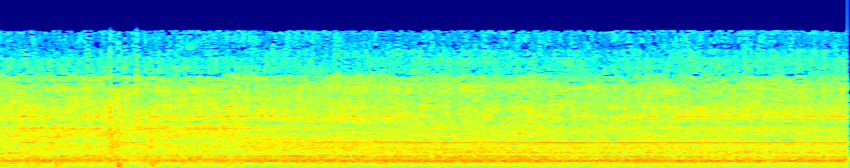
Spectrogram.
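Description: A heat gun warms WoodUBend wood trim on an open-sided wood box to re-adhere it, blowing a steady, even rush of hot air with no pauses.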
